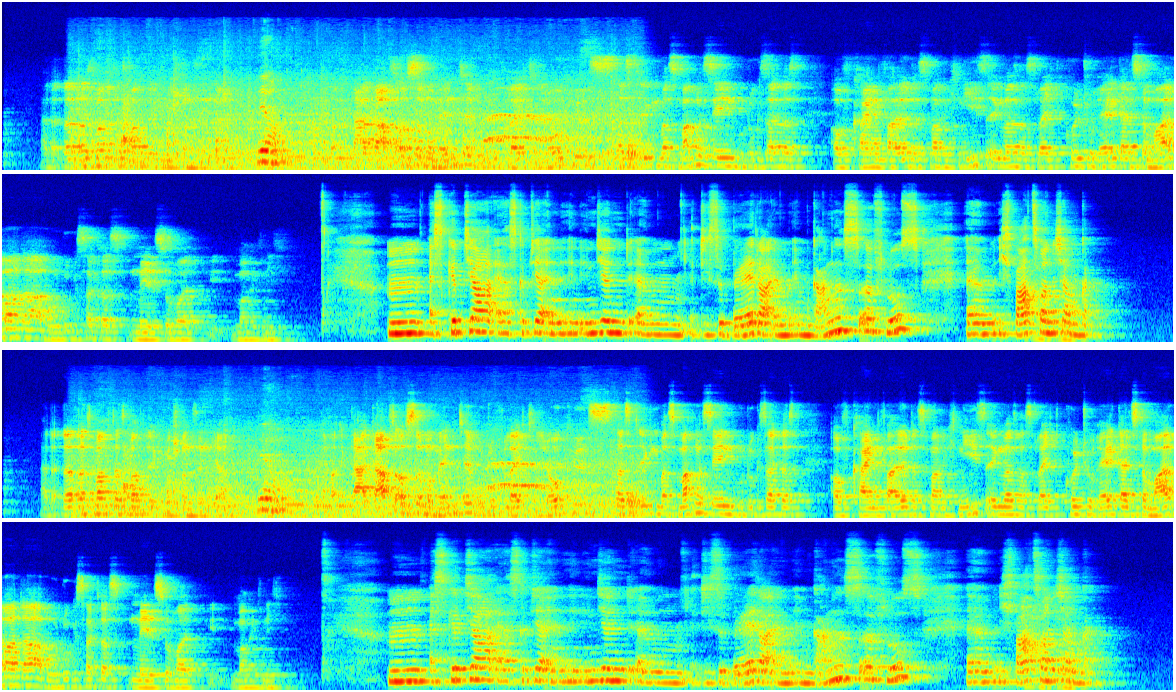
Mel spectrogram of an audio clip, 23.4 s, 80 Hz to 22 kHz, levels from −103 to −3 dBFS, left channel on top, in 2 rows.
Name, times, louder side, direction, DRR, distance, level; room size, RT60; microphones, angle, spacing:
voice 1, 0.4-2.3 3.2-14.4 21.9-22.4, right 2 dB, 75° right, 2 dB, 0.8 m, -29 dB
sound 1, 0.6-6.4, left 1 dB, 20° left, 0.5 m, -30 dB
voice 2, 2.5-2.9 15.0-22.6, left 4 dB, 75° left, 4 dB, 0.6 m, -23 dB
4.2 x 2.6 x 4.3 m, 0.79 s
head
